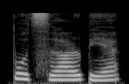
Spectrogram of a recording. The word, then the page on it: 不辞而别: bù cí ér bié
